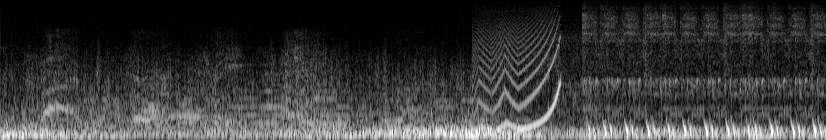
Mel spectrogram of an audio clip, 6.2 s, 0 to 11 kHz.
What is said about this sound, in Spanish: 209 a control, preparados para despegar. Todos a bordo. 12, 11, 10, 9, 8, ignition sequence has started. 6,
